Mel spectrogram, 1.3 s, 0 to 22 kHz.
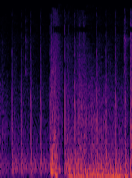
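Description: MG-42 machine gun fire in the World War II video game Close Combat, a sudden loud burst of rapid gunfire that rattles continuously after a quieter lead-in.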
